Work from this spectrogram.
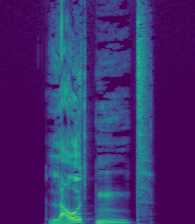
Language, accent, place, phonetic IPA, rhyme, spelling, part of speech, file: German, Germany, Berlin, [ˈlaʊ̯tn̩t], -aʊ̯tn̩t, lautend, verb, De-lautend.ogg
- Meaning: present participle of lauten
